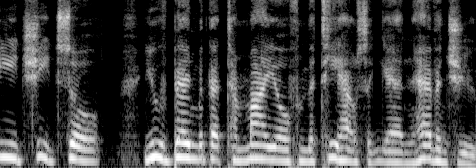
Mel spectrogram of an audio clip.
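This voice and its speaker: A man speaks in a put-on character voice. His pitch is high, and his pace is moderate. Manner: spooky, accusing.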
